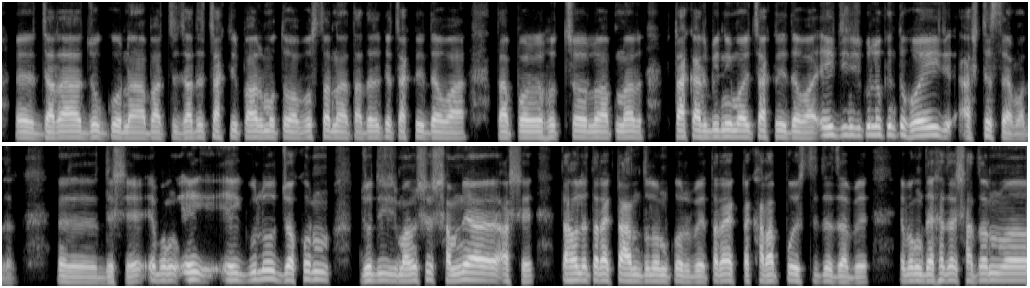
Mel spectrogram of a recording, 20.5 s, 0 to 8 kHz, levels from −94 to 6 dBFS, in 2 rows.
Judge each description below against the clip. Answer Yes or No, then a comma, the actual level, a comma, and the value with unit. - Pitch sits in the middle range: No, low, 130 Hz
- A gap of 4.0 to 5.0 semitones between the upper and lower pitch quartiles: No, average, 2.7 semitones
